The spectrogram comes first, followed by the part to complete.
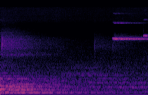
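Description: A man's voice held in a drawn-out, sing-song tone for about the first second, fading out. Near the end a sudden high, steady squeak of chalk on a blackboard.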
